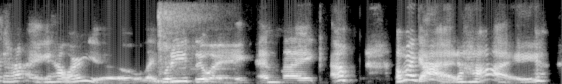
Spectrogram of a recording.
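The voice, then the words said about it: Flirty, sultry imitation of a friend. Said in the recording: “my imitation. Brittiany will be like, hi, like oozing sex.”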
